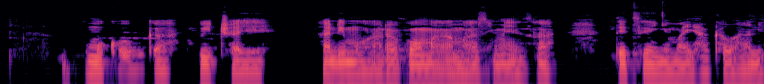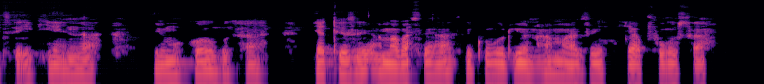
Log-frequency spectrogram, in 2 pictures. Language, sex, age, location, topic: Kinyarwanda, male, 18-24, Huye, health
